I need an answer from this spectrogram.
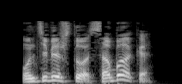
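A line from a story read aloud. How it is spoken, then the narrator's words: Laughing. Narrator (Russian): рассмеялся Гризли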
